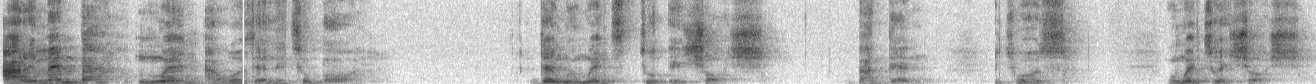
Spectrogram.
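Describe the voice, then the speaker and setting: A man's voice: medium pitch, very animated, slow pace, pauses often, echoey room. A middle-aged man from Congo hosting a casual live stream, talking emphatically, repeating himself and greeting viewers by name. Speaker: TikTok live host.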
